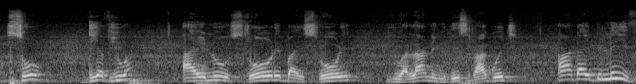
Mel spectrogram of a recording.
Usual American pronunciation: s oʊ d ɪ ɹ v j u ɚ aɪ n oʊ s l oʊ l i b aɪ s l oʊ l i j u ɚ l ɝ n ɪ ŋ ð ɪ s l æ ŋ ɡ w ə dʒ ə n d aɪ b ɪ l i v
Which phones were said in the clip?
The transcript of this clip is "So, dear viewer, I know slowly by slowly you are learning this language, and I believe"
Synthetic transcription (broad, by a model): s oʊ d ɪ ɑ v j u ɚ aɪ n oʊ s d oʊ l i b aɪ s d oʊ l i j u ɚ l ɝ n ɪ ŋ ð ɪ s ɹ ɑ ɡ w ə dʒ ə n d aɪ b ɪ l i v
